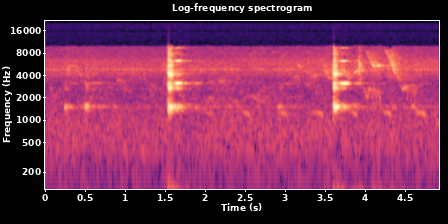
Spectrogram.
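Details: Bare-throated bellbird singing free in the wild: two loud, sharp, ringing metallic notes like a hammer striking an anvil, about two seconds apart, with quiet background and faint distant bird calls.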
